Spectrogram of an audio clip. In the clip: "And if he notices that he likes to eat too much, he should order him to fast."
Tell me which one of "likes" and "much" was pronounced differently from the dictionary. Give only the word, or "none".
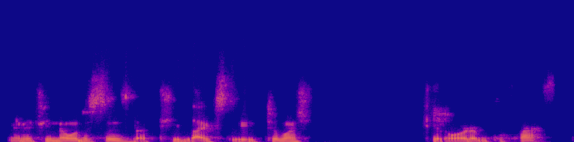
none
